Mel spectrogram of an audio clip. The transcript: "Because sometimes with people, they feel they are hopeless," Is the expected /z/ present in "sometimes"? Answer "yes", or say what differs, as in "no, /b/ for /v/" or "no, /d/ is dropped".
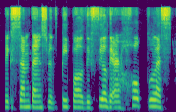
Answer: no, /s/ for /z/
